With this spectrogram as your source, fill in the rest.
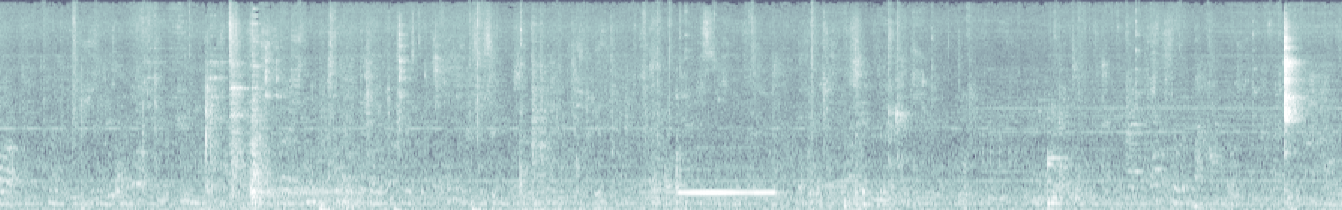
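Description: A small band plays soft jazz quietly.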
